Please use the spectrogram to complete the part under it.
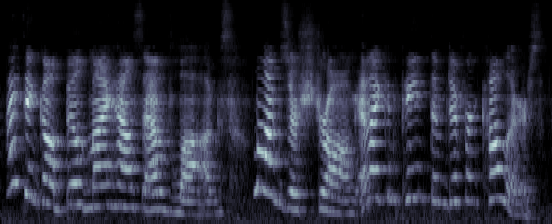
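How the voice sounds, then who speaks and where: A woman's voice: high-pitched, very animated, normal speed, highs cut off, pitched above the performer's own voice. A woman voicing a creative, easygoing young boy piglet in a storybook for children. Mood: dreamy, upbeat.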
